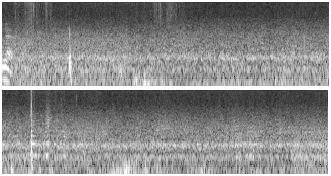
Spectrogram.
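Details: Honey bee swarm being caught: a steady, low droning hum holds an even pitch throughout, with a few sharp clicks and soft rustling over the continuous buzz.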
